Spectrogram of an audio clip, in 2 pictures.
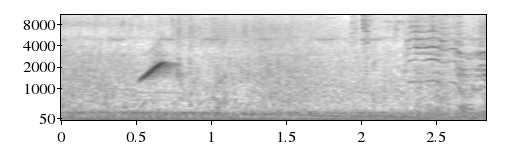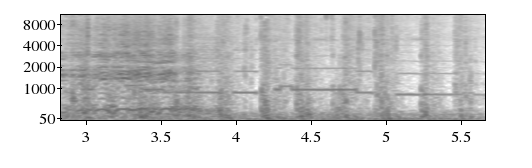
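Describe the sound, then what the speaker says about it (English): A horse in the Lord of the Rings Online video game neighs once, a short, rising whinny, followed by steady clip-clopping hooves and game ambience, with no talk over it. "There is a horse."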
